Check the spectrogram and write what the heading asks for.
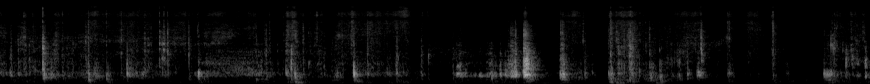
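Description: Paper being folded and creased by hand on a plastic scoring board: irregular light rustling and soft taps of the sheet, a little louder around the middle.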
